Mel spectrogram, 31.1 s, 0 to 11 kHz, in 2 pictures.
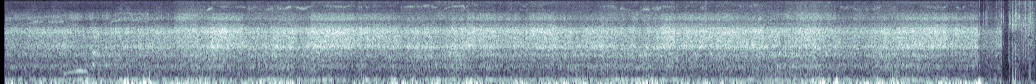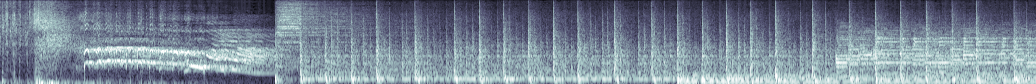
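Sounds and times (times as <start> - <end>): wind buffeting a microphone: 0.1 - 14.8
skis sliding on snow: 0.4 - 17.0
music with falling tone: 28.1 - 31.0.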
